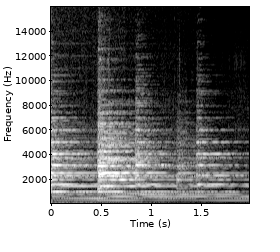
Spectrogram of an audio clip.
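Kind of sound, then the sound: signal or alarm, bell ringing sound effect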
